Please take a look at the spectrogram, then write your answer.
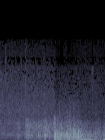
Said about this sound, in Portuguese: As tempestades na floresta, uau! O mistério a desafiava. Por que os raios vêm antes dos trovões? Por quê?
